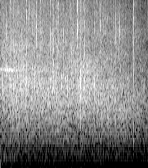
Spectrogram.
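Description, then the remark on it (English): At a church service, a room full of people claps steadily for a few seconds for a guest preacher, a dense, even patter of many hands that stays loud throughout and tapers slightly near the end. “Can we give him a round of applause, please?”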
